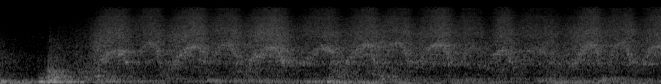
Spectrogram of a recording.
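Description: Blackboard eraser wiped over a chalkboard, rubbing off chalk writing in repeated back-and-forth strokes, starting about a second in.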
